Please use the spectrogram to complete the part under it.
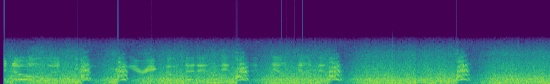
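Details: An eight-month-old female Miniature Pinscher barks at the camera person at a sunset beach while waiting for the camera click; continuous loud noise, likely wind, fills the recording, with a few short yips over it.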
